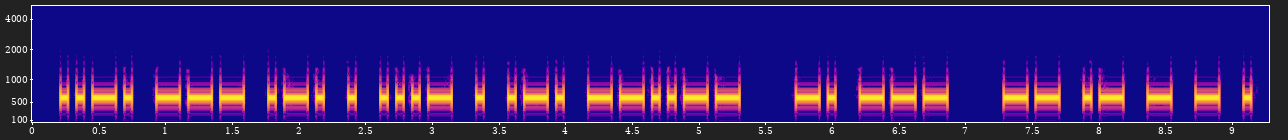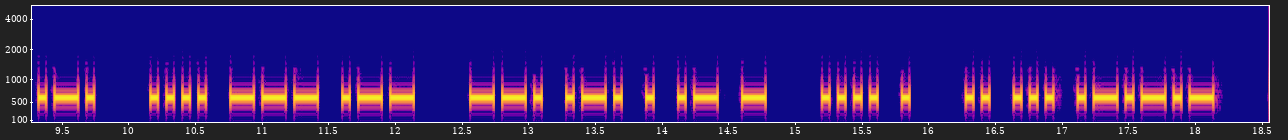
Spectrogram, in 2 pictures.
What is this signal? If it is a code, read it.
Morse code, heard as a keyed tone, about 20 wpm, 600 Hz. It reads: FOREVER, NO MATTER HOW GREAT HE IS.
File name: the old man and the sea / the old man and the sea part 1 20wpm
